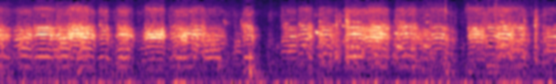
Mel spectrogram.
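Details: Zebra finches give clear, nasal, toy-trumpet-like beeps, each one rich and stacked, repeated in quick runs broken by short pauses.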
